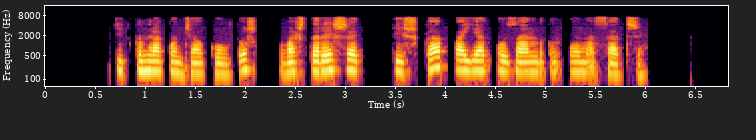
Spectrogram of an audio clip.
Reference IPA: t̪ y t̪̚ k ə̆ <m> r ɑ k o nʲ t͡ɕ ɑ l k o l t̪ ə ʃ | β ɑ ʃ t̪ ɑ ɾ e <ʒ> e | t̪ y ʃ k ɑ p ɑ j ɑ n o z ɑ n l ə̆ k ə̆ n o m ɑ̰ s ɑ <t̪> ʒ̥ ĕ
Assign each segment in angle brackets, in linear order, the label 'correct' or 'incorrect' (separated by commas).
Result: incorrect, incorrect, correct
